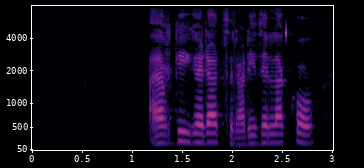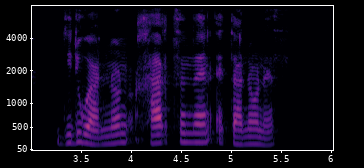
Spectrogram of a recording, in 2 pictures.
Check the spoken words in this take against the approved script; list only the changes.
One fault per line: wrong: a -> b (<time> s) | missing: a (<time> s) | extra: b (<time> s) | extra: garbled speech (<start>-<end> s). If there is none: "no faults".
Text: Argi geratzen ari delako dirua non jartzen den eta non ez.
no faults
